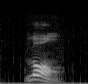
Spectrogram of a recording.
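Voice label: "long" fourth tone, Chinese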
